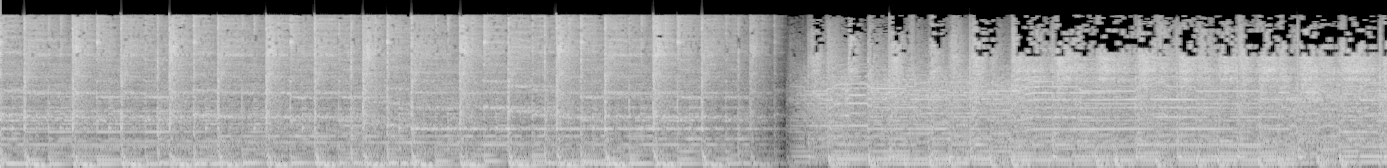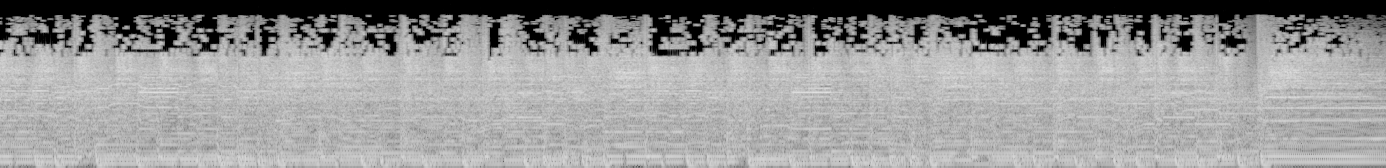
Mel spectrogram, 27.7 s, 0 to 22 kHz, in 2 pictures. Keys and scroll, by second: 0.3 space, 2.4 space, 4.5 t, 5.8 space.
